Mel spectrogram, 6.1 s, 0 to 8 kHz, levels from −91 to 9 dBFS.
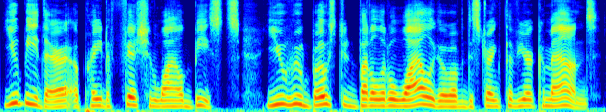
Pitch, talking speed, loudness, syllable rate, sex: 175 Hz, 235 wpm, -17 LUFS, 5.3 syllables/s, male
